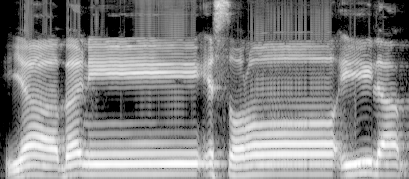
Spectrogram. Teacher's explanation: یا بنی، یا کے اوپر کھڑا زبر ہے، کھڑا زبر کو ایک الف کے برابر کھینچ کر پڑھیں گے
